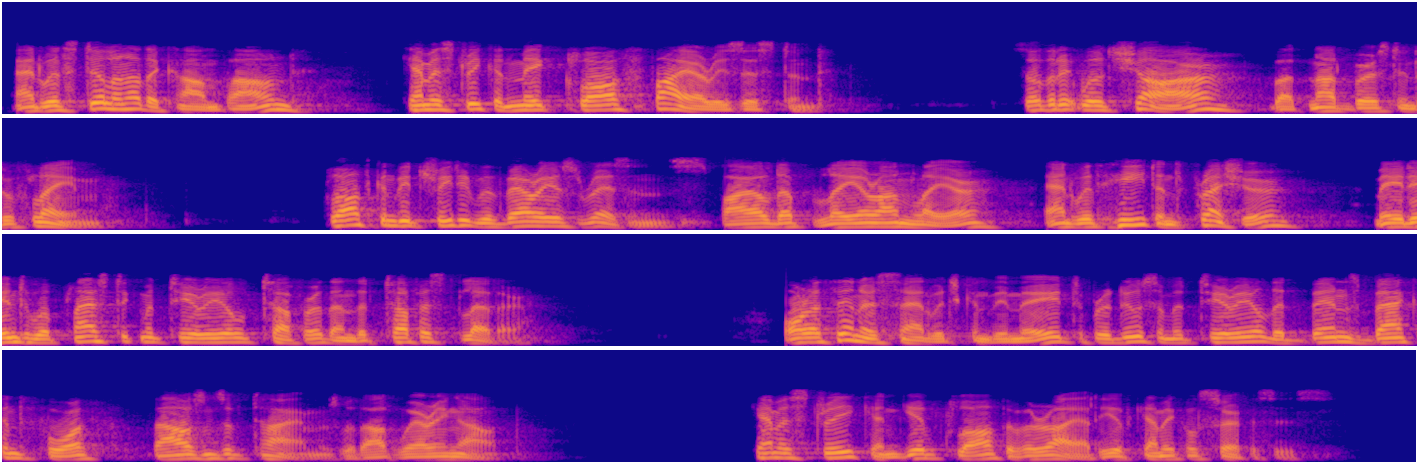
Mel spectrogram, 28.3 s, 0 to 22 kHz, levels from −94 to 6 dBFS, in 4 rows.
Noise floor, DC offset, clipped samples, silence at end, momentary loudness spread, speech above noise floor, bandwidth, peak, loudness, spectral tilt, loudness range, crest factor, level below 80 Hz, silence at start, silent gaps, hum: -85 dBFS; under 0.1%; under 0.1%; 0.6 s; 9 LU; 64 dB; 5.2 kHz; -6 dBFS; -21 LUFS; -6 dB/octave; 4 LU; 16 dB; -80 dBFS; 0.1 s; 8.64-8.69 s, 17.54-17.78 s, 24.21-24.98 s; none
